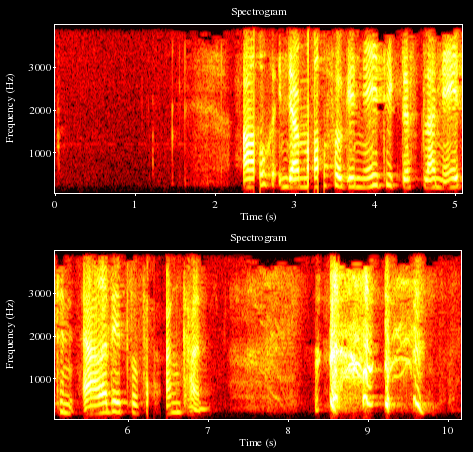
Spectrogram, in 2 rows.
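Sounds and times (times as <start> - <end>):
speech: 2.4 - 7.1
woman coughing in harsh hacking bursts: 8.4 - 10.0.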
